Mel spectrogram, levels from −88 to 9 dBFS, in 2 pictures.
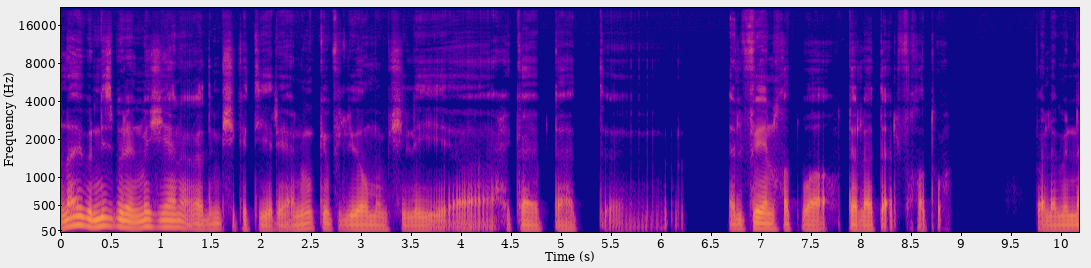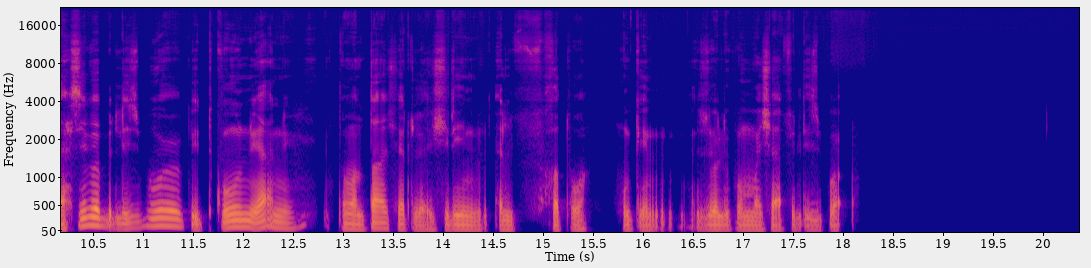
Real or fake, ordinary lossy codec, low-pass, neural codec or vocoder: real; none; none; none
